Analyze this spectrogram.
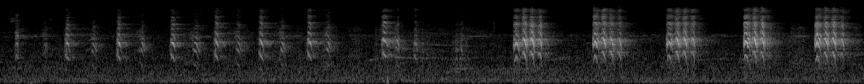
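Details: Juvenile bronzed cowbird at Tzununa, Lake Atitlán, Guatemala, giving harsh, rasping squawks. They repeat in a steady series, then turn into louder, longer buzzy bursts about every 0.8 seconds, with a great-tailed grackle calling in the background.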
